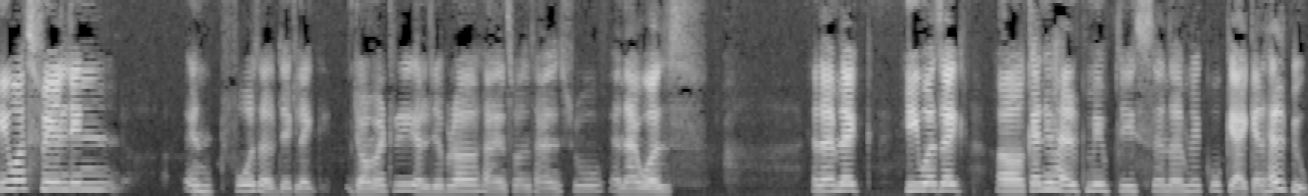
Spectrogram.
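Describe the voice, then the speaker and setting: With an Indian accent, a woman speaks in a high pitch. She talks at a fairly slow pace. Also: ordinary pitch variation. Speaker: vlogger. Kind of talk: casual storytelling. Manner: animated.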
